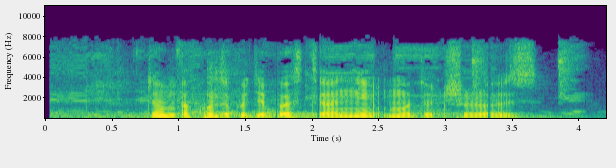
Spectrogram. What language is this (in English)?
Kinyarwanda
